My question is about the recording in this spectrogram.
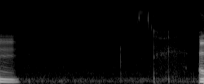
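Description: A brief murmured 'mm' at the start, then near silence broken by a few faint clicks about a second and a half in.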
